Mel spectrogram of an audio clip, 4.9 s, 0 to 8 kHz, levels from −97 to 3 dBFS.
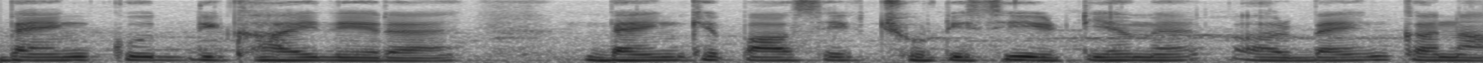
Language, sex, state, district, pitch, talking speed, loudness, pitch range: Hindi, male, Uttar Pradesh, Hamirpur, 145 Hz, 220 wpm, -16 LUFS, 140-155 Hz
